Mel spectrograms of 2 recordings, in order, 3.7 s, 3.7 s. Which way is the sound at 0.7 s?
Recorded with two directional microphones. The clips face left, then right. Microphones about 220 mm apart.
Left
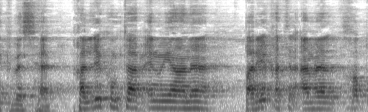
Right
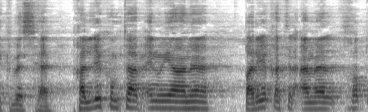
55° right (ahead or behind).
